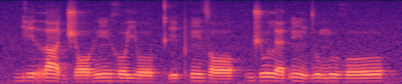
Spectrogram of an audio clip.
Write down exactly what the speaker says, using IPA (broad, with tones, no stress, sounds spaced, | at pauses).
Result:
ɡ i˦ r a˦˨ d͡ʒ ɔ˨ ɣ ĩ˦ ɣ o˦ j oː˨ kʼ i˨ pʰ ĩ˦ z ɔ˨ | d͡ʒ u˦ l ɛ˨ ɗ ĩ˦˨ d u˦˨ m u˦˨ ɣ oː˨˦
